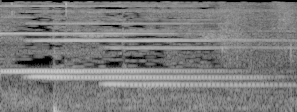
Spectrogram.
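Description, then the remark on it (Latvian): A parliament voting bell rings without a break, a bright, steady metallic tone held at an even loudness for a couple of seconds, with one dull thump early on. It is called for before deputies vote on a bill amending the law on insurance companies and their supervision in its second, final reading. “Lūdzu zvanu.”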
